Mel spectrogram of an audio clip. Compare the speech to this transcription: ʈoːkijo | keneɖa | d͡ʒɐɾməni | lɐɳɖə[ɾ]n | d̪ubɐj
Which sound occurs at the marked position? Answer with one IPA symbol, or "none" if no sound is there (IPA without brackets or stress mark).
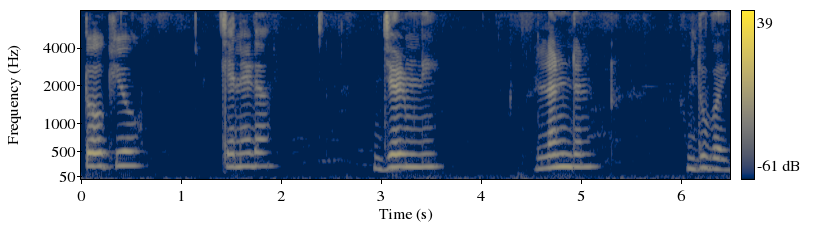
none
